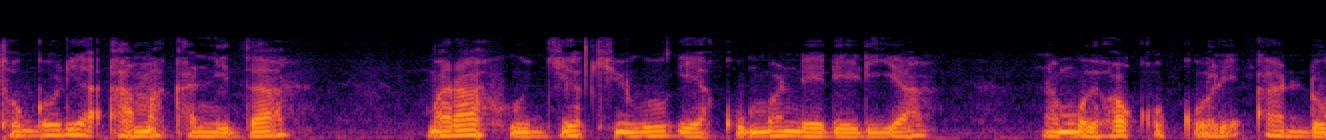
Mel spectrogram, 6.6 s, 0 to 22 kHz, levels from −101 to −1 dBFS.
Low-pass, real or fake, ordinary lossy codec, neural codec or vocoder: 7.2 kHz; fake; Opus, 64 kbps; codec, 16 kHz, 16 kbps, FunCodec, trained on LibriTTS, 50 frames a second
